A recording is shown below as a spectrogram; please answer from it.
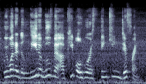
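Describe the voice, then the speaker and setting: Loud and passionate, a woman with an American accent talks at a very fast pace in a high voice with ordinary pitch variation, amid audible room echo and noticeable background noise. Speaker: online business coach. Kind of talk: live stream training talk. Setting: live stream. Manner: loud, passionate.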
